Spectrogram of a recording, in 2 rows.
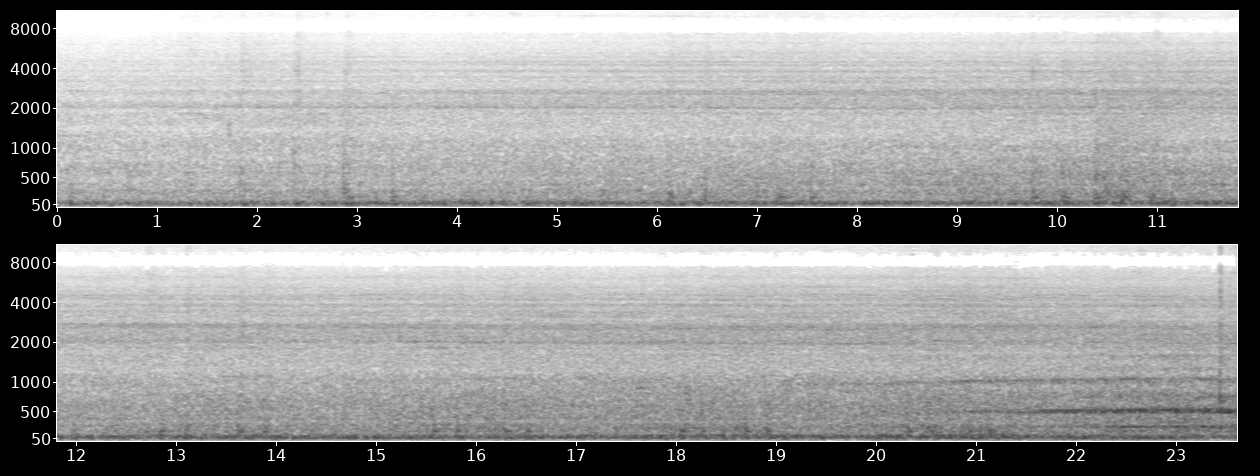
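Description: Electric trains at a station: a steady low rumble that grows gradually louder as a train approaches. About 20 seconds in, a steady pitched whine sets in and becomes the loudest sound.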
